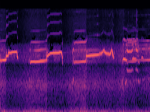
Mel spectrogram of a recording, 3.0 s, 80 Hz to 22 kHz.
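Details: Bald eagles at West End, July 14, 2023, filmed by a live nature cam: loud, clear high whistles, each a drawn-out level or slightly wavering tone lasting about half a second, separated by short pauses.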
